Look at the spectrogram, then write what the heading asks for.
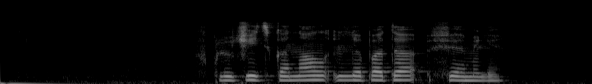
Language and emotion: Russian, neutral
